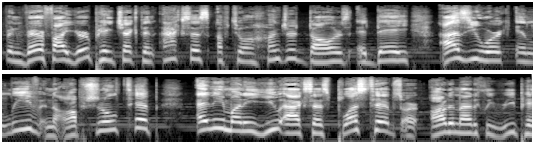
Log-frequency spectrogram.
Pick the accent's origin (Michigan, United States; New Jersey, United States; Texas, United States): New Jersey, United States; I'm from Jersey.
